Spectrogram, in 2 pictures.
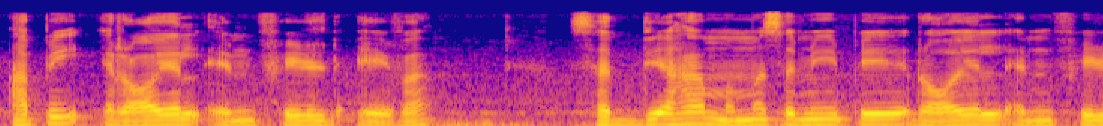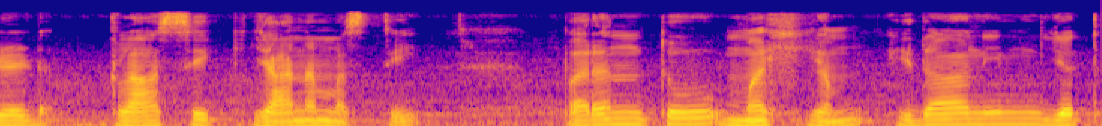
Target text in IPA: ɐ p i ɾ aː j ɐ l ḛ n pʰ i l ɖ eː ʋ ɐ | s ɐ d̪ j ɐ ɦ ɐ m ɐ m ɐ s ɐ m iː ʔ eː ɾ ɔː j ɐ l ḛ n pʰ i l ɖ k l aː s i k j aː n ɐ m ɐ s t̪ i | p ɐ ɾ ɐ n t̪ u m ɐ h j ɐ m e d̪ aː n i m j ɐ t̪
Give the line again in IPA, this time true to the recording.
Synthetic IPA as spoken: ɐ p i ɾ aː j ɐ l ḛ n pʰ i l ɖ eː ʋ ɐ | s ɐ d̪ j ɐ ɦ ɐ m ɐ m ɐ s ɐ m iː p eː ɾ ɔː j ɐ l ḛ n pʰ i l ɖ k l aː s i k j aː n ɐ m ɐ s t̪ i | p ɐ ɾ ɐ n t̪ u m ɐ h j ɐ m i d̪ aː n i m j ɐ t̪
